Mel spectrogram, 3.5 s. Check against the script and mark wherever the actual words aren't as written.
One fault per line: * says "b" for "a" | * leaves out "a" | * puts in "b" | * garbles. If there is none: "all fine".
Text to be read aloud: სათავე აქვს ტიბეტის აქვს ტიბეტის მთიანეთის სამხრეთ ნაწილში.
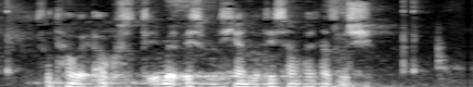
* leaves out "აქვს ტიბეტის"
